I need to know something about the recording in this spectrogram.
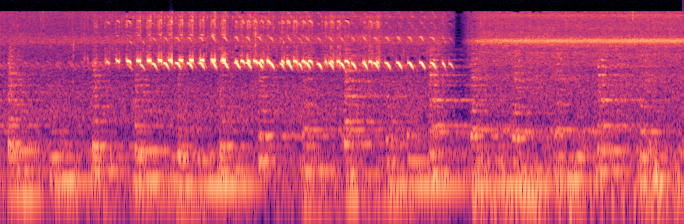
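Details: Emma field cricket (Teleogryllus emma) males, many calling at an autumn insect-collecting site in Japan, sing a high, rapidly pulsed chirping trill over loud background music.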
